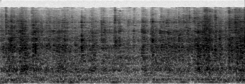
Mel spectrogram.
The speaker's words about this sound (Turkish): Belki duyuyorsunuzdur sesi, bilmiyorum, yoğun bir yağmur var burada.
